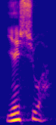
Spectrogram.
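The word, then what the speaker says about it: ישוע: 이 히브리 발음은 예슈아, 예수님이 우리를 약속의 땅으로 인도해 주신다.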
